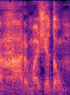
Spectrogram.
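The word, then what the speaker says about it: Harmagedon: testamento escritas em grego Armageddon tem noção aspirado no início O que significa que era pronunciada com H Originalmente era raromagedon e é muito fácil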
